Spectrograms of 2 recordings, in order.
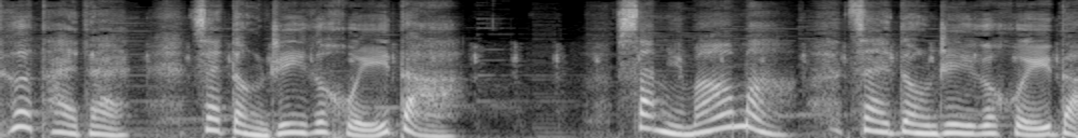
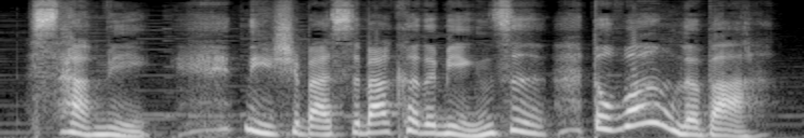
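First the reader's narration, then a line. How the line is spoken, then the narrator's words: Joking mother. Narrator (Chinese): 萨米妈妈开玩笑的说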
